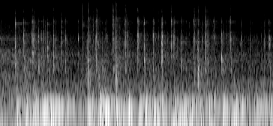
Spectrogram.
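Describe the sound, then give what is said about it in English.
Rapid typing on a computer keyboard while a search is entered, with many quick, irregular keystrokes clattering steadily throughout and no voices. “But for me, like if you do a search, and I'm going to type.”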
